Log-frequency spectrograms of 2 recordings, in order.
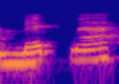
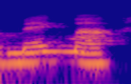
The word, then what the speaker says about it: Mi'kmaq: Prince Edward Island, so the Mi'kmaq people, or Micmac is what we incorrectly pronounced it before, Mi'kmaq.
